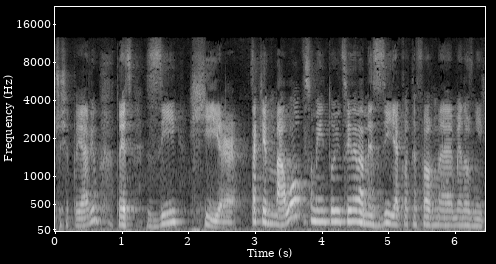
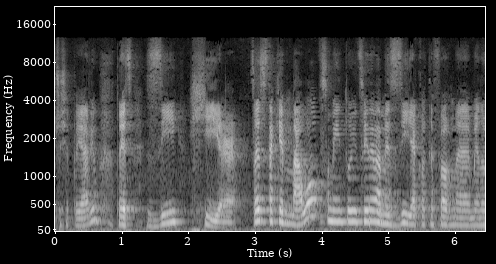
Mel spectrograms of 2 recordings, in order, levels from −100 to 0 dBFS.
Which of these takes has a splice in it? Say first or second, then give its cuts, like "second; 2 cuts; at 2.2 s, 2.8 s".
first; 1 cut; at 2.9 s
